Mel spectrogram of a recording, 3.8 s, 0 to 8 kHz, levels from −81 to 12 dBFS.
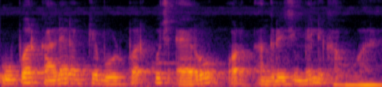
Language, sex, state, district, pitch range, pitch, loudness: Hindi, male, Bihar, Bhagalpur, 110-145 Hz, 120 Hz, -16 LUFS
